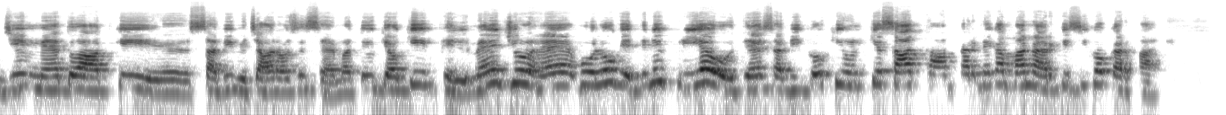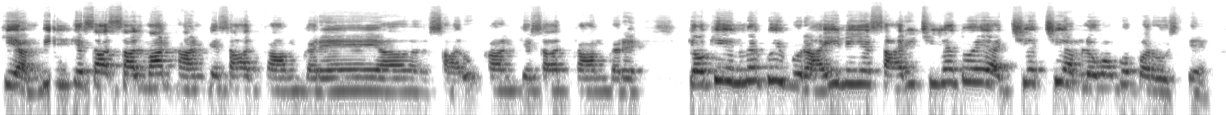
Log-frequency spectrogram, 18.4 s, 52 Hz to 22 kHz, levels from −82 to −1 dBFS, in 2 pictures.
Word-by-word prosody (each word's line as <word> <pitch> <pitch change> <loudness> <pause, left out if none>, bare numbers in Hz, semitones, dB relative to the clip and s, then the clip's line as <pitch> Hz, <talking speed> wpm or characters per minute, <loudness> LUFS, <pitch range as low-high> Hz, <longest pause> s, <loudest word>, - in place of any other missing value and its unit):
जी, 220 +7 -2
मैं 195 0 +1
तो 210 - -1
आपकी 190 -4 +1
अ, - - -9
सभी 195 +6 0
विचारों 175 0 -1
से 195 - -7
सहमत 170 +3 -5
हूँ 210 - -4
क्योंकि 195 +7 +3
फ़िल्में 285 -5 0
जो 280 0 +1
हैं 235 +3 +2
वो 255 0 -1
लोग 285 +1 0
इतने 295 - 0
प्रिय 270 +1 +5
होते 200 -7 +3
हैं 205 - +1
सभी 195 -2 -2
को 225 - 0
कि 270 - 0
उनके 240 +3 -4
साथ 255 -1 +6
काम 220 0 -2
करने 225 +1 -4
का - - +4
मन 245 0 +1
हर 200 - -1
किसी 230 +1 -3
को 260 0 -2
करता - - -3
है, - - -13 0.5
कि 255 - +6
हम - - +5
भी 265 0 +2
इनके 255 0 -1
साथ 250 -1 +5
सलमान 225 0 +4
खान 200 0 +1
के - - -3
साथ 205 0 -3
काम 185 0 -1
करें 185 +1 -1
या 180 -1 +1 0.4
शाहरुख 410 0 -5
खान 190 0 -1
के - - -7
साथ 190 0 -2
काम 180 0 -1
करें, 175 0 -4 0.4
क्योंकि 265 +5 +4
इनमें 305 +2 -1
कोई 320 0 +1
बुराई 225 +6 +3
नहीं 275 0 +1
है, 265 - +3
सारी 215 +6 +1
चीज़ें 285 +1 +1
तो 300 0 -2
ये 285 - +4
अच्छी-अच्छी 285 -1 +2
हम 255 -3 +1
लोगों 220 0 -1
को 260 - -5
परोसते 180 - -5
हैं - - -14
220 Hz, 220 wpm, -22 LUFS, 190-265 Hz, 0.5 s, साथ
